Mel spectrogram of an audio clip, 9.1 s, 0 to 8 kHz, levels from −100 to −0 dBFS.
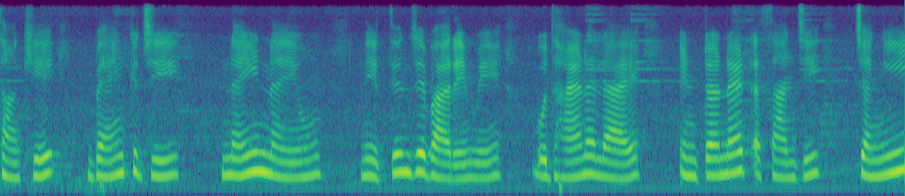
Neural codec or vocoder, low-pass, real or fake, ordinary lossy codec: none; 7.2 kHz; real; none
